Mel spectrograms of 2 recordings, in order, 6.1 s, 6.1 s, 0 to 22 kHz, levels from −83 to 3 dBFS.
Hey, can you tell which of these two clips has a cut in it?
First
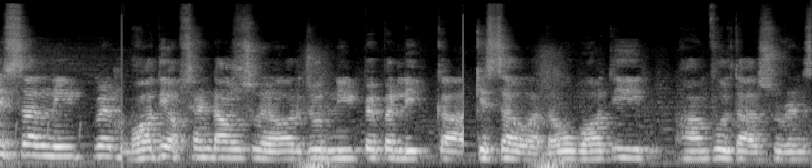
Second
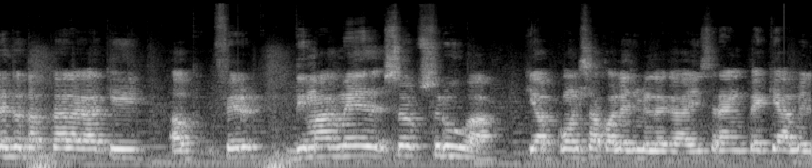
first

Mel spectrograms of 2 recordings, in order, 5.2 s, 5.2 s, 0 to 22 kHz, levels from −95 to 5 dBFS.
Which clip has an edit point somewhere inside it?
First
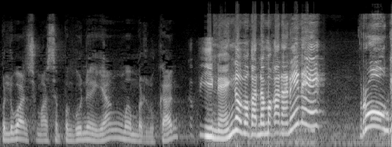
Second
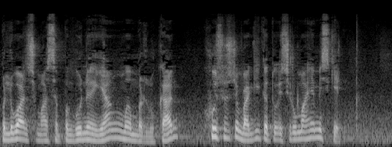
first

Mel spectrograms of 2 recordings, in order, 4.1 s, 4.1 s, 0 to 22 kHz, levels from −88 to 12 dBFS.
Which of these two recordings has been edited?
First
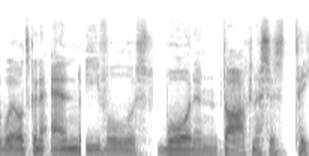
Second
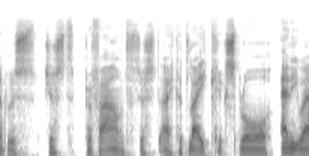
first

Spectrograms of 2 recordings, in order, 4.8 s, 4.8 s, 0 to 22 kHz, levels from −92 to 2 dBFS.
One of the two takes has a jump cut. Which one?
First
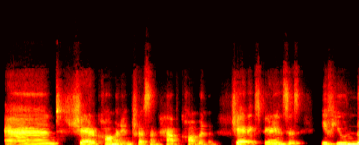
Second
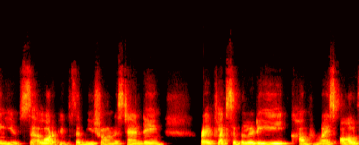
first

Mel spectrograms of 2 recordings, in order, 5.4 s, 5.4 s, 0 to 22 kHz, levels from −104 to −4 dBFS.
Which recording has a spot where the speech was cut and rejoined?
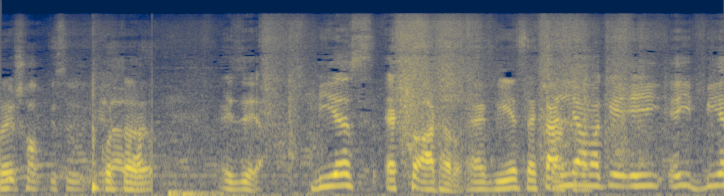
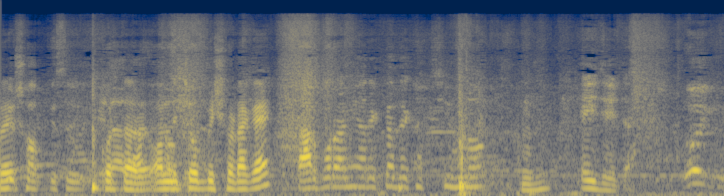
first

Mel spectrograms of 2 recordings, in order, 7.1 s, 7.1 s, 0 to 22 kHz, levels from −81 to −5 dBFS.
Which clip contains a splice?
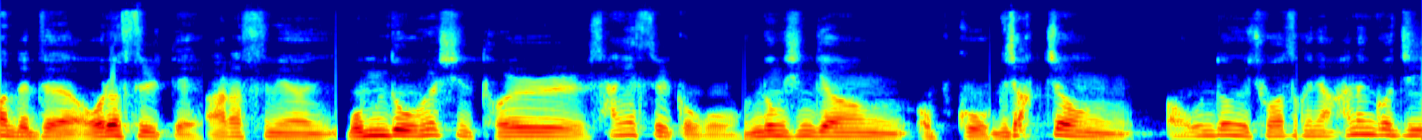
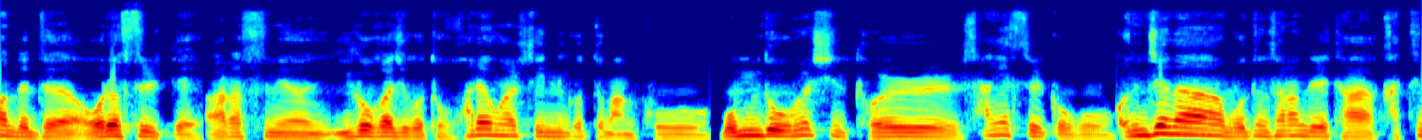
first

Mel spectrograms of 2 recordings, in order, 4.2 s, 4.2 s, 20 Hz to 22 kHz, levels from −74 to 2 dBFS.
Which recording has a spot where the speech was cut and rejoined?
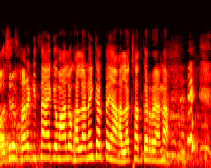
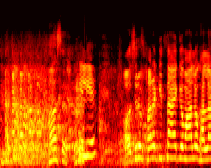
second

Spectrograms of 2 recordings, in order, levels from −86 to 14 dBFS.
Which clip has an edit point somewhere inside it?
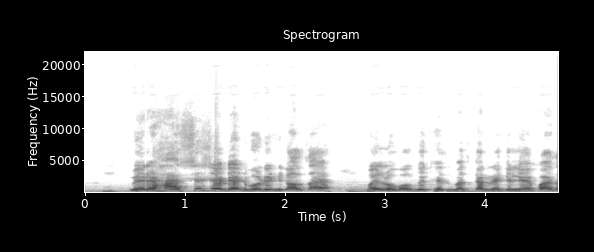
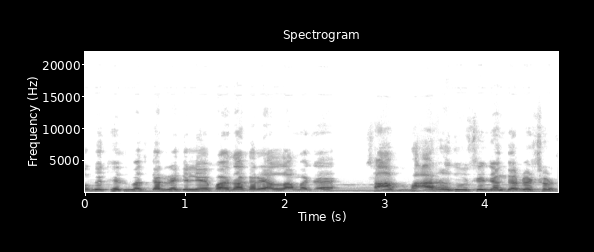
second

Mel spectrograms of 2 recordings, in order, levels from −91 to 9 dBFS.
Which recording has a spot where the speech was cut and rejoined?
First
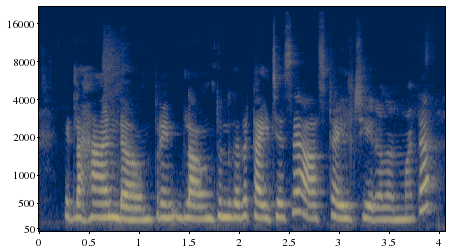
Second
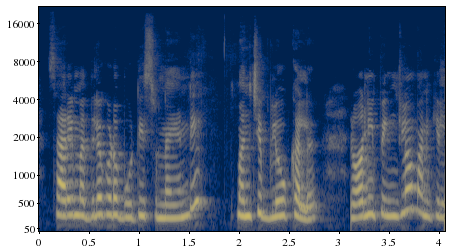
second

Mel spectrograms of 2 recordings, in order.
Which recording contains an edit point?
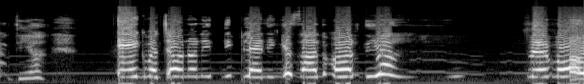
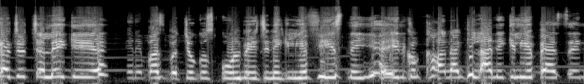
second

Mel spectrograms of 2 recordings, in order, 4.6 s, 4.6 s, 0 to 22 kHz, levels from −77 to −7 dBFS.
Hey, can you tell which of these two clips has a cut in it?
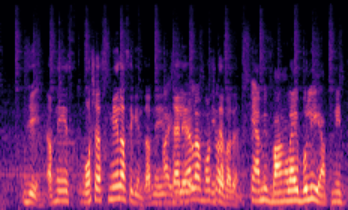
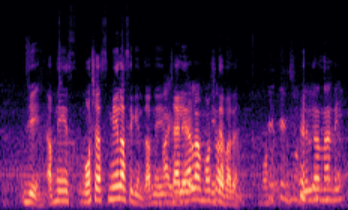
first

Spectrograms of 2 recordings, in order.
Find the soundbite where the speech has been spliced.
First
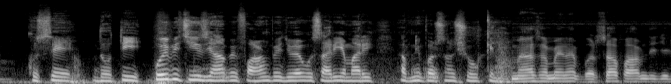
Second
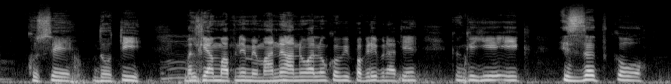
first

